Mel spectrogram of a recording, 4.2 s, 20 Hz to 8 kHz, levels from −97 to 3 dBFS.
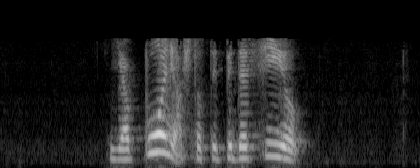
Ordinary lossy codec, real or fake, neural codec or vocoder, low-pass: AAC, 16 kbps; fake; codec, 24 kHz, 0.9 kbps, WavTokenizer, small release; 7.2 kHz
